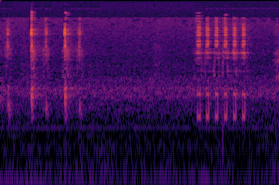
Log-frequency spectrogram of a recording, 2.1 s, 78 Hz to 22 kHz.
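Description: Short bursts of computer keyboard typing in the video game 9 Hours 9 Persons 9 Doors, quiet clicks in two quick clusters with a pause between them.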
